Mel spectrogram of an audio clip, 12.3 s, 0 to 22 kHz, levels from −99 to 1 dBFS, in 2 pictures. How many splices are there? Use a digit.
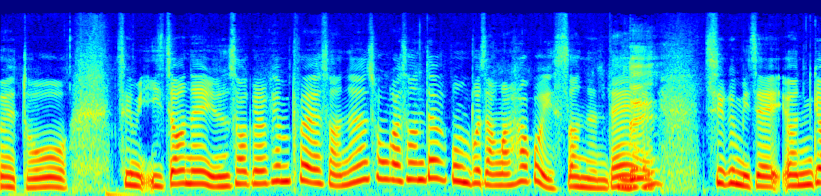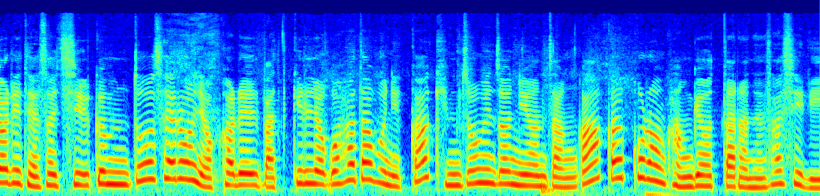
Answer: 0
